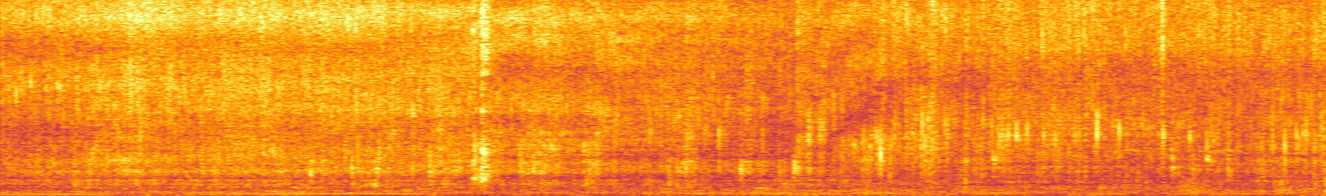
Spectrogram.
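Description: Koi fish frying in plenty of hot oil, a continuous crackling sizzle with bright spattering pops that runs steadily for the whole stretch, close and fairly loud with no speech.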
